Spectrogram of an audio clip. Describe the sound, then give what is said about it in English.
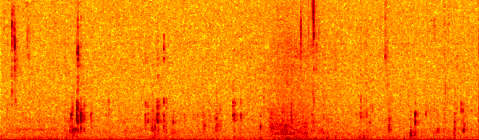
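Quiet chewing of a cookies and cream scroll, a soft pastry with chocolate biscuit bits on top and creamy vanilla icing, a few brief crisp bites scattered through steady mouth sounds, no talking. “I'm actually going to take a sip of water before I eat this.”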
